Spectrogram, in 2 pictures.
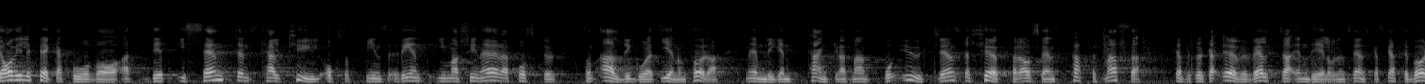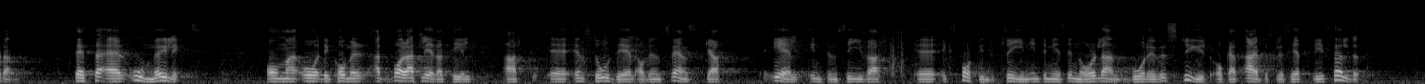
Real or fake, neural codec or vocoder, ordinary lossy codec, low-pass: real; none; MP3, 64 kbps; 7.2 kHz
